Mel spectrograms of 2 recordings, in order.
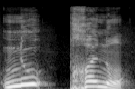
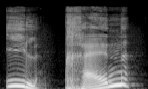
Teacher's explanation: double consonant, it will open the sound of the E. So you'll pronounce prenne, E.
